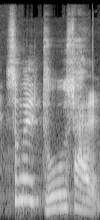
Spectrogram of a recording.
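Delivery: put-on very slow, drawn-out childish answer; little girl playing grown-up. Daughter inflating her age to her mother, slow and playful. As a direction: stretch it out like a proud little kid. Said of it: "나이를 많이 부풀려서".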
